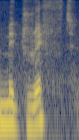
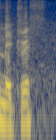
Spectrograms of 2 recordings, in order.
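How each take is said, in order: First: The word ends with an added T sound. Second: The word ends with a plain F sound. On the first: The speaker calls it wrong. "not the midriff, as you hear a lot of people saying, which rather annoys me" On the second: The speaker calls it right. "took him in the midriff"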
